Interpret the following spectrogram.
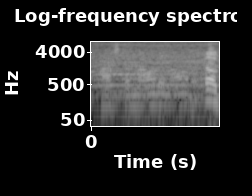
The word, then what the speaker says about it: Pastor Maldonado: Yes, it's Pastor Maldonado.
